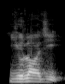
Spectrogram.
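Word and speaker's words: eulogy: यूलॉजी ई से नहीं प्रोनाउंस करेंगे, ध्यान से सुनिएगा, यू से प्रोनाउंस करेंगे यूलॉजी।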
